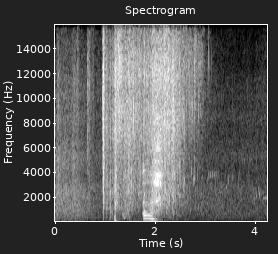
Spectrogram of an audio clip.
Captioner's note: water splashes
